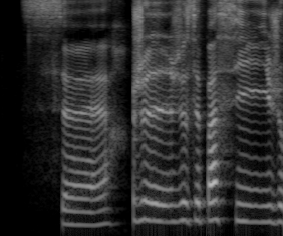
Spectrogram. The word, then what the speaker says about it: sœur: Donc, cœur, sœur. Mais j'ai appris une astuce. Il faut le prononcer en laissant vraiment la bouche un peu ouverte. Donc, cœur, sœur.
